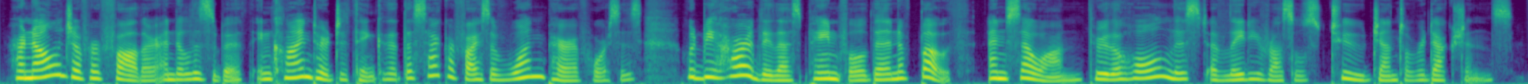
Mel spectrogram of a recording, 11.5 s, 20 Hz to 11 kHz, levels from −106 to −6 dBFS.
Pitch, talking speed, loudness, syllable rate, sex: 230 Hz, 210 wpm, -18 LUFS, 5.7 syllables/s, female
